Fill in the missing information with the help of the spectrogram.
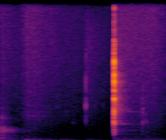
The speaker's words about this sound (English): Isn't that clicky? It's so very satisfying. Clicky. So what definitely that is that's that little ribbed hump thing clicking over, and you can hear it as I'll push down this key.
